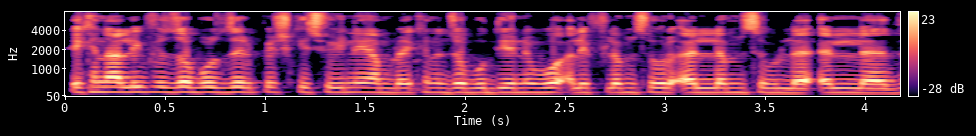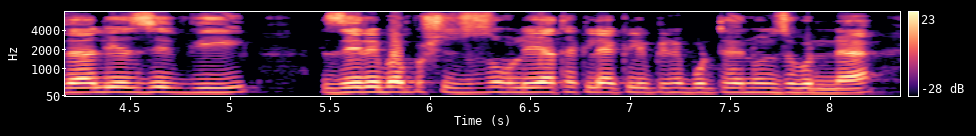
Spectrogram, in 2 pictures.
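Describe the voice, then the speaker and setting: A man teaching Quran reading, spelling out syllables one by one and chanting each verse slowly. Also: fairly high pitch, flat delivery, mellow. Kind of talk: step-by-step recitation lesson. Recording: dull lo-fi recording.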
